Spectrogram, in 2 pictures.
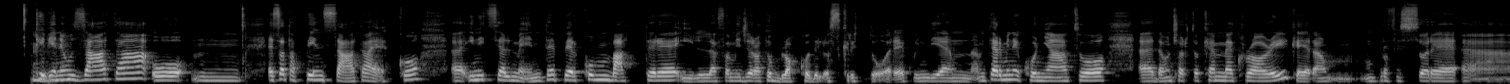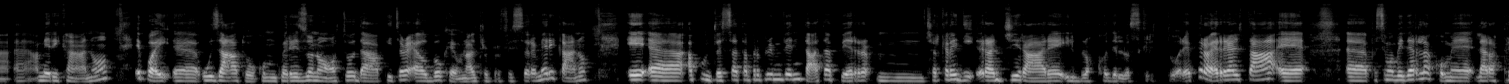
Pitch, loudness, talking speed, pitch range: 180 Hz, -26 LUFS, 160 wpm, 165-210 Hz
